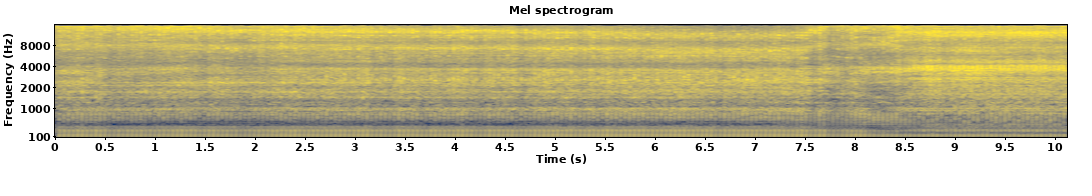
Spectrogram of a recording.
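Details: Greaves MK12 petrol-kerosene water pump engine: even, quick single-cylinder thumping, about 220 beats a minute, no misses or knocks, running smoothly.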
